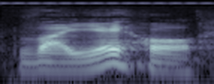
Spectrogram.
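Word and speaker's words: Vallejo: basil the great um Elementary School in in valo California is what we called it but since I've moved to New Mexico I know it's pronounced vjo named after General lisimo Mariano Guadalupe Vio the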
